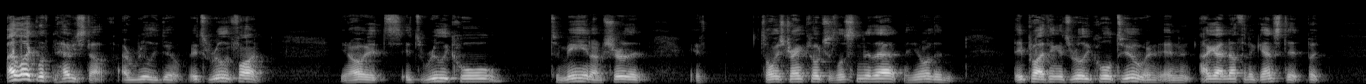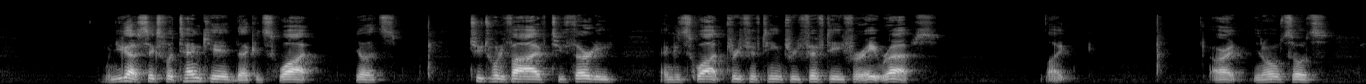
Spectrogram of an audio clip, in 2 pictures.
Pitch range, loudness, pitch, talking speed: 115-135 Hz, -21 LUFS, 125 Hz, 175 wpm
